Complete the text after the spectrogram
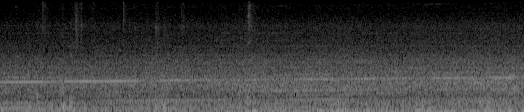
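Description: A motor hums with a steady, rising whine.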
